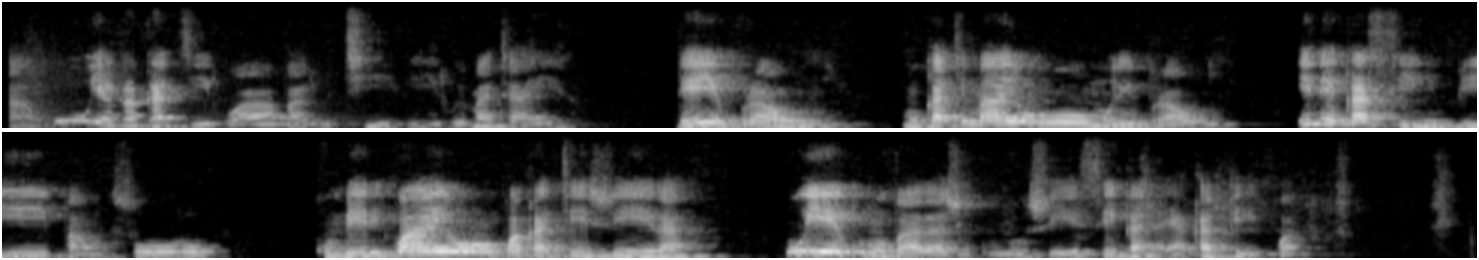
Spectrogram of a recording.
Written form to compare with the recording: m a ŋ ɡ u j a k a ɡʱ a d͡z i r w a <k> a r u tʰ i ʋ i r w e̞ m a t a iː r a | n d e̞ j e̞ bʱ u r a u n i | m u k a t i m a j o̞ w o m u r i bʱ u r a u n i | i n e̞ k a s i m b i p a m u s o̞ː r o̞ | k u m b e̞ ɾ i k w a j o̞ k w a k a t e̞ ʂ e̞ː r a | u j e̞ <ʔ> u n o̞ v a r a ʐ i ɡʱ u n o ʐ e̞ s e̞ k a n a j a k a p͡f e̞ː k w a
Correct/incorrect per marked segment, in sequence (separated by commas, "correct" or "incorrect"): incorrect, incorrect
